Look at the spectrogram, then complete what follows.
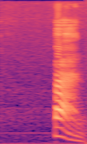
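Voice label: "ban", Mandarin Chinese, fourth tone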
